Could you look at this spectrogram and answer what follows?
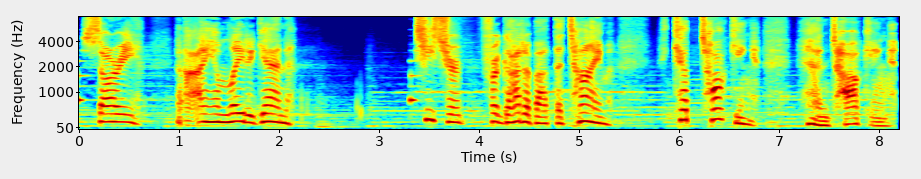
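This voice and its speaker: A woman voicing an earnest young boy raised in the wild for an anime-style game, speaking in plain, halting short sentences. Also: medium pitch, sing-song, fairly bright tone, soft background music. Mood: apologetic.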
